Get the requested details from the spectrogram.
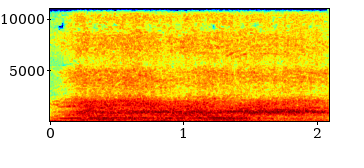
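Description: A large crowd at Nick Cannon's Wildin' Out in Atlanta screams together in a loud, sustained roar, many voices blending into one continuous shouted chant that fills the whole short stretch.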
